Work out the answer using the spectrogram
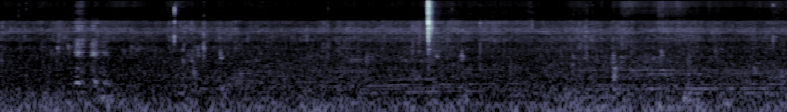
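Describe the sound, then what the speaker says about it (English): Steady wind buffets a small boat out fishing at Port Stephens, a constant rushing roar with a faint click or two, close to the microphone and heard alone. "Just wish this wind would go away."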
